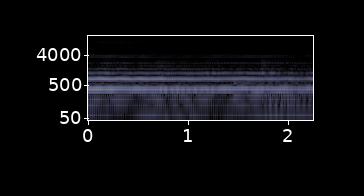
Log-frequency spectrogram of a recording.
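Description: A woman's voice humming one long held note into a microphone over sustained keyboard chords, with the chord below shifting near the end.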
